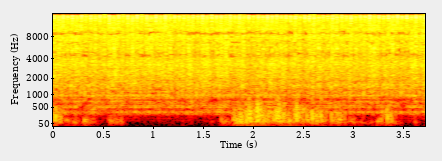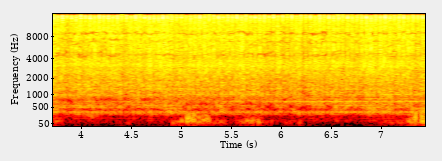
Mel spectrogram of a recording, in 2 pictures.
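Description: A quiet idle with a fast, light, uneven rattle riding over a steady hum, plus a few louder surges; an internal engine rattle.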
